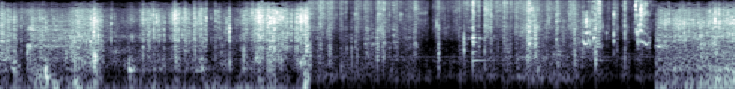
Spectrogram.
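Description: Crunching and rustling of someone crawling over loose attic insulation, with scattered short knocks and scrapes against the ceiling timbers.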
